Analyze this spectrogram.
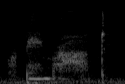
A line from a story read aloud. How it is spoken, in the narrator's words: whispered to me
